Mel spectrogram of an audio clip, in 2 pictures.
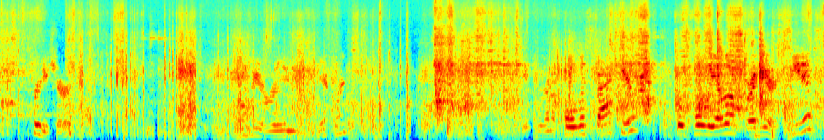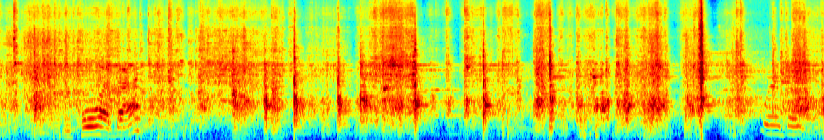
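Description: Metal scaffold frames clank as they are handled.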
